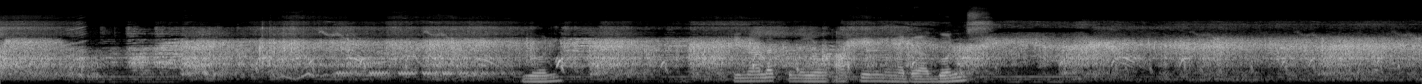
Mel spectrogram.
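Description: Cartoonish battle noises clatter and crackle throughout.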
